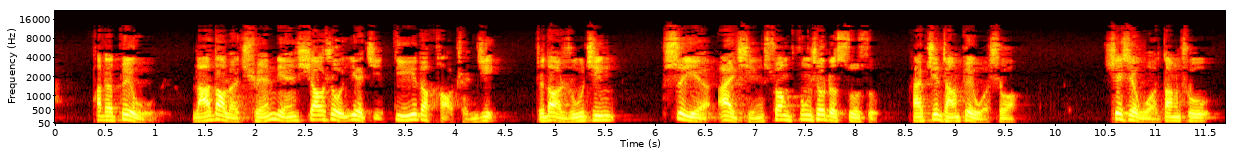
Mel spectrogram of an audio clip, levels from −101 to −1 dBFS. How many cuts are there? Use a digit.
2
